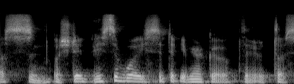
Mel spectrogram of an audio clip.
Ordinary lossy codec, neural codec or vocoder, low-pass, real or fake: Opus, 64 kbps; codec, 24 kHz, 0.9 kbps, WavTokenizer, small release; 10.8 kHz; fake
